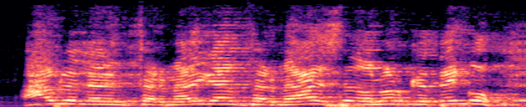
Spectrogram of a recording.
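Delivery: high, loud pulpit preaching; fiery sermon voice, pitched high; full-force preaching. Real, not acted. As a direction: preach it out to the congregation. Declaring healing, high and loud.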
